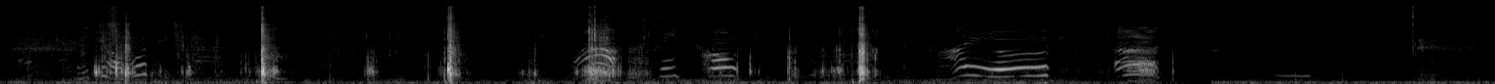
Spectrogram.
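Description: A toddler's short babbles and high squeals, in separate bursts, with a few sharp clicks or knocks in between.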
